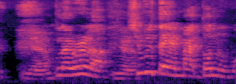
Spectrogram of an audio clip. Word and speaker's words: GloRilla: Say I say like bro Glorilla.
